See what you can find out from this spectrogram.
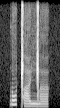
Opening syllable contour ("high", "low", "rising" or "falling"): high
